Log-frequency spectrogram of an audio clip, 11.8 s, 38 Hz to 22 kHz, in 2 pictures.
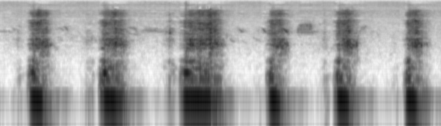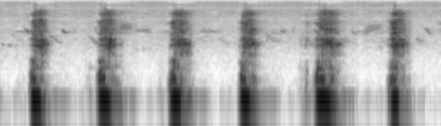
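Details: A male lion at Black Dam, Kruger, on 8 December 2025 roars to call his brothers: a steady series of deep, booming grunting roars, about one each second.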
